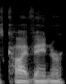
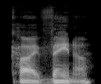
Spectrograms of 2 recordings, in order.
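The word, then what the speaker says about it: Kai Waehner: His name is Kai Vayner. That's the American pronunciation. Kai Vayner.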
